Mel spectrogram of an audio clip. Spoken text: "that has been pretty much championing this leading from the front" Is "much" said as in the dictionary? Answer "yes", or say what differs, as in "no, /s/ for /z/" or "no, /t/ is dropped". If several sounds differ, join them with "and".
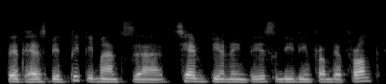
no, /s/ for /tʃ/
